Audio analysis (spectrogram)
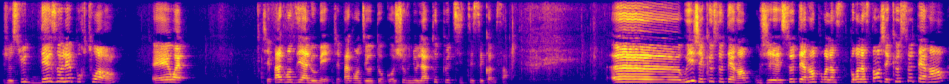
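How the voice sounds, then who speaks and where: A woman's voice: a little high, measured pace, a bit bright. Firm woman with a Parisian accent. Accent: Parisian French. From France. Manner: direct and firm, speaks to viewers. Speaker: land seller hosting a live stream. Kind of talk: live-stream chat answering viewer comments.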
